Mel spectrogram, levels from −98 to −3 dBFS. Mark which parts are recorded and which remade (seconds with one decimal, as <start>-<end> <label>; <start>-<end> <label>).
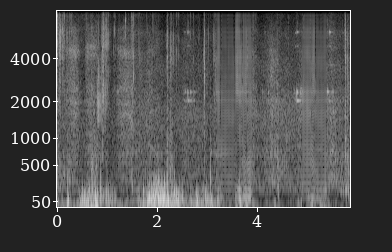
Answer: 0.0-3.2 recorded; 3.2-3.9 remade; 3.9-4.9 recorded; 4.9-5.4 remade; 5.4-5.9 recorded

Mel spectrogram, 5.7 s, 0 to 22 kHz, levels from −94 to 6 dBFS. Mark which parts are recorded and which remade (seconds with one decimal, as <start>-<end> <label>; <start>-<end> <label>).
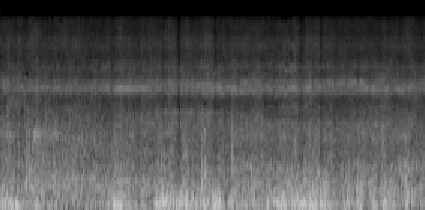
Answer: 0.0-2.0 recorded; 2.0-2.6 remade; 2.6-3.0 recorded; 3.0-3.5 remade; 3.5-4.0 recorded; 4.0-5.7 remade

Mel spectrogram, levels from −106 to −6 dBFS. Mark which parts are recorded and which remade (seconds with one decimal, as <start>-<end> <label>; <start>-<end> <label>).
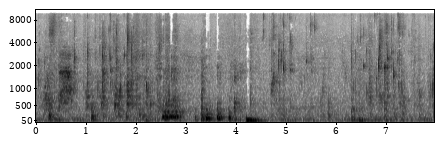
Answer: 0.0-5.1 remade; 5.1-7.3 recorded; 7.3-8.0 remade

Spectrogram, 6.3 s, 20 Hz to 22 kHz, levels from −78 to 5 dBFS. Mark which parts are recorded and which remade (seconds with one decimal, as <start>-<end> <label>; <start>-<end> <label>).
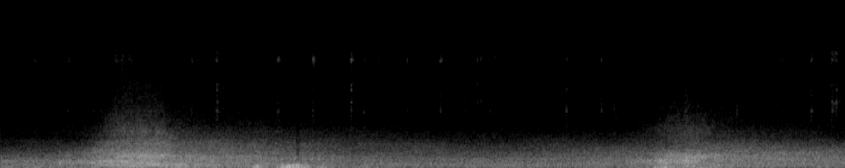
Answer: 0.0-3.6 remade; 3.6-4.7 recorded; 4.7-6.3 remade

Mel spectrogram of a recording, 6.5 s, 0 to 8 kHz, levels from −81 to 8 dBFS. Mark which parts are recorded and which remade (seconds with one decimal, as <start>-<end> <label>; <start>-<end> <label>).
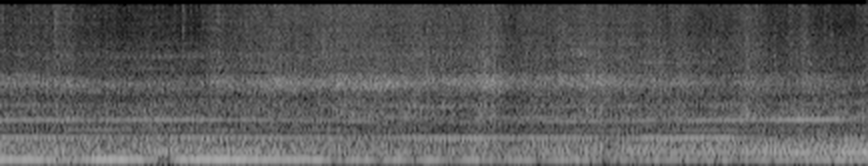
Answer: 0.0-2.3 recorded; 2.3-3.2 remade; 3.2-4.3 recorded; 4.3-4.8 remade; 4.8-6.5 recorded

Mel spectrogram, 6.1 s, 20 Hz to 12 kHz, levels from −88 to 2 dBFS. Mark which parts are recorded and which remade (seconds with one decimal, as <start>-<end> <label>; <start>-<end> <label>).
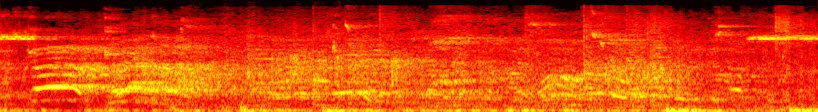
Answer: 0.0-6.1 recorded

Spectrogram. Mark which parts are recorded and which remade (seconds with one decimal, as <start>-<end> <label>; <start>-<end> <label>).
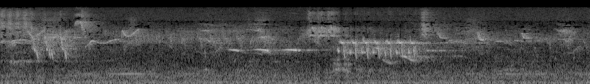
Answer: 0.0-5.9 recorded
